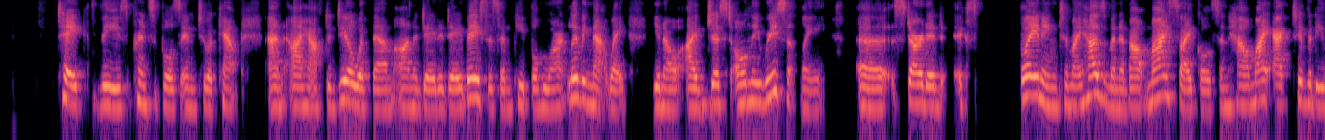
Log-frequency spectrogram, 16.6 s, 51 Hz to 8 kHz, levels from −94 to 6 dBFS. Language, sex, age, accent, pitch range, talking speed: English, female, 40-59, American, 170-230 Hz, 160 wpm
